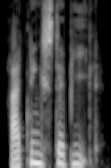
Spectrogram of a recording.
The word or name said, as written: retningsstabil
